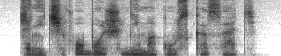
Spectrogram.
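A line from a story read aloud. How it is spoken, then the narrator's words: Whispered repetition. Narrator (Russian): шепотом повторил он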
